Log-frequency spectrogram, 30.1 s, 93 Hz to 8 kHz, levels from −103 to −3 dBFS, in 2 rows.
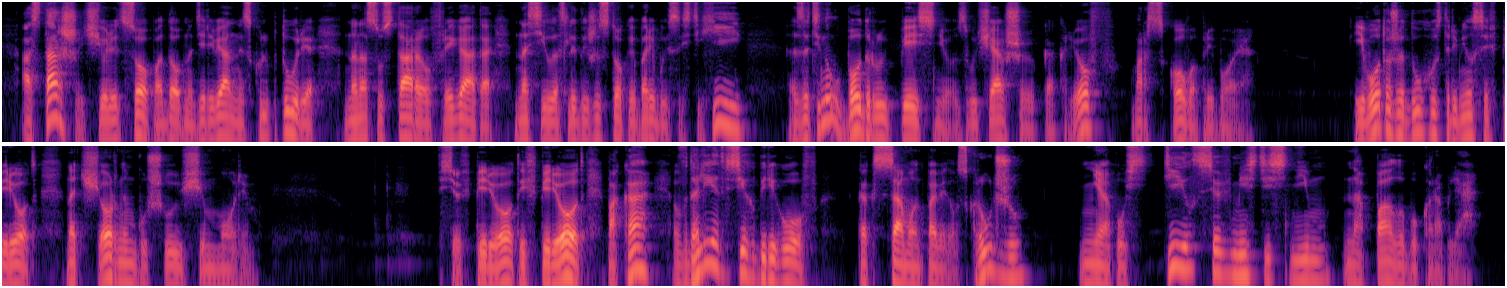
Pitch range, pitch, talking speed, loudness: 90-125 Hz, 100 Hz, 115 wpm, -38 LUFS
